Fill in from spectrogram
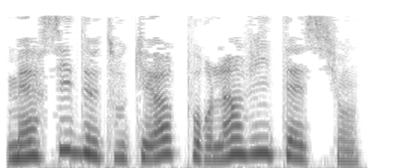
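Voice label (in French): "Merci de tout cœur pour linvitation", French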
